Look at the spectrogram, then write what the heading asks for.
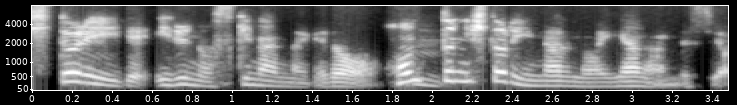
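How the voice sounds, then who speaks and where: This woman's voice is fairly low in pitch and somewhat breathy. Her intonation is lively. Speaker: custom cake business owner. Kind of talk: casual interview chat. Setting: video call. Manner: animated, laughs often.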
